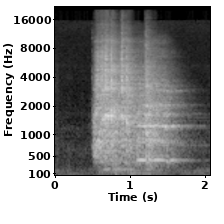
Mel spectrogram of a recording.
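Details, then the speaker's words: Long-idle motorcycle, 46,000 on the meter, in neutral, fuel tank disconnected so no petrol, self-starter used to circulate oil: short, steady mid-pitched whir as the engine spins without firing. Normal starter motor cranking. "सो ये तो थी starter motor की आवाज़। अभी क्रैंकिंग कर रहा हूँ, engine start नहीं हो रहा है इसलिए कर रहा हूँ बिकॉज अभी फ्यूल टैंक कनेक्टेड नहीं है ना, तो इसमें पेट्रोल नहीं है।"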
